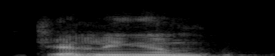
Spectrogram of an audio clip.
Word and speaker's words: Gillingham: name thomas yeah um started his career at gillingham or gillingham i always say wrong i'm going to go for gillingham this uh jillian i believe jillian is the correct pronunciation you ever have those teams um i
